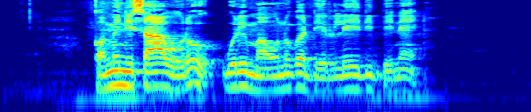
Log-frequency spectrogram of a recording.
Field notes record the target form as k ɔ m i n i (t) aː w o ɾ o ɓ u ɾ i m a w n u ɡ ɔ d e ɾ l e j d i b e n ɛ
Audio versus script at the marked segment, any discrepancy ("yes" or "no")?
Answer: yes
